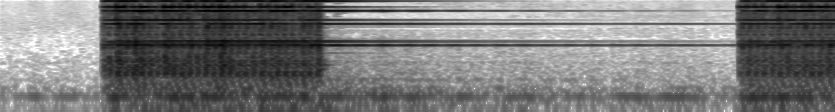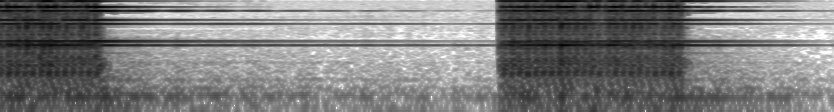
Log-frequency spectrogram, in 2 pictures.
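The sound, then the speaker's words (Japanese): A telephone bell rings three times, each ring a bright metallic trill lasting about a second, evenly separated by pauses of roughly two seconds, with no talk. “何ですか？ 電話ですね。 はい、そうです。電話です。”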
